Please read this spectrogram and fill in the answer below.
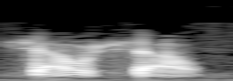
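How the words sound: It is pronounced the Argentine Spanish way. "but in Argentine Spanish, it's"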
